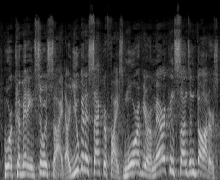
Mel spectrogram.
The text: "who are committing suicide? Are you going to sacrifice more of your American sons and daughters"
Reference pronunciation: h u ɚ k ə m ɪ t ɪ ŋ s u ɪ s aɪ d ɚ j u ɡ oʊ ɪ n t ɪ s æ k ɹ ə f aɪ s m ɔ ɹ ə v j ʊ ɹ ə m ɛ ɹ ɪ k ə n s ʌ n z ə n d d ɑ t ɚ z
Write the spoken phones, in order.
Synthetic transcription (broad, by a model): h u ɚ k ə m ɪ t ɪ ŋ s u ɪ s aɪ d ɚ j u ɡ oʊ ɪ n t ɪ s æ k ɹ ə f aɪ s m ɔ ɹ ə v j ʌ ɹ ə m ɛ ɹ ɪ k ə n s ʌ n z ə n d d ɑ t ɚ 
